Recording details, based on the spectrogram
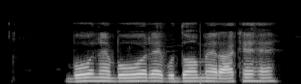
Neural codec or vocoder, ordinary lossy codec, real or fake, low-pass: none; AAC, 32 kbps; real; 7.2 kHz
